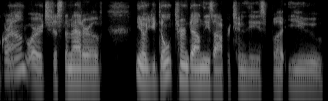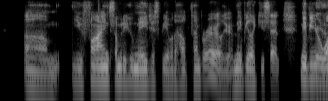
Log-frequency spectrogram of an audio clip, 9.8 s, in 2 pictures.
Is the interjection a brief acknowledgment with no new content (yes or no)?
yes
